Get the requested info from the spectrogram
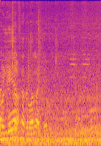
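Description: A man says a word or two over a steady low mechanical rumble that carries on unchanged after he stops.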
